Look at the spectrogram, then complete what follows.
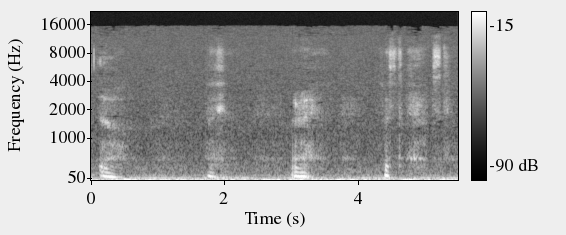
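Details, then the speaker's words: A woman trying to hold back repeated sneezes she cannot stop: four short, muffled bursts of air through the nose and mouth, quiet and held back, which are stifled sneezes. "Oh man, I can't stop. Sneeze. Fuck."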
